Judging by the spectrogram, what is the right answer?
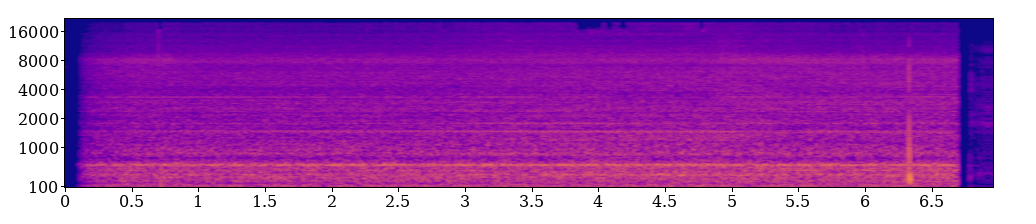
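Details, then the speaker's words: Ubiquiti US-48-500W Gen 1 48-port PoE switch with stock fans: loud, steady rushing whir of cooling fans pinned at full speed, then cutting off when unplugged; fans running at full speed before Noctua NF-A4x20 fan swap. "something very important that you need to take away is the fact that this thing is incredibly loud. Like, I can't believe it how loud it is."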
